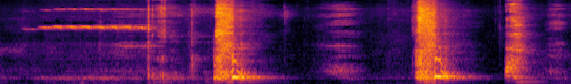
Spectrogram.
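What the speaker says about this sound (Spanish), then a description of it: "No, quiero estornudar." Someone sneezes close by in a few loud, explosive bursts, with a quieter breathy lead-in and a short final burst, and silence in between.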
